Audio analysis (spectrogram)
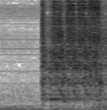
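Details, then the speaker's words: Mitsubishi Mirage, which had cranked long and hard to start before: catches on the first hit and settles straight into an even, smooth idle with no shaking; normal start and idle, fixed. "One Hit isang beses lang wala nanginig Okay so yun lang magiging sira niyan"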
